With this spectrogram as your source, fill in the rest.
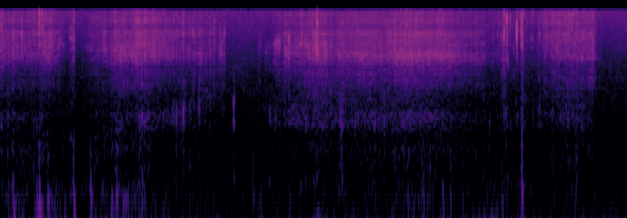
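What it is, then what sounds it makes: Sequin fabric pouch being scratched. Long white acrylic nails scratch and rub across a soft gold sequin-covered fabric pouch held in both hands, flipping the sequins. The result is a steady, bright, scratchy rustle over a low rumble, with a few sharper clicks where the sequins snap over.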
